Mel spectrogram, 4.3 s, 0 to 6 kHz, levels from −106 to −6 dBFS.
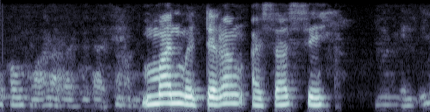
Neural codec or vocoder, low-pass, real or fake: vocoder, 44.1 kHz, 128 mel bands, Pupu-Vocoder; 5.4 kHz; fake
